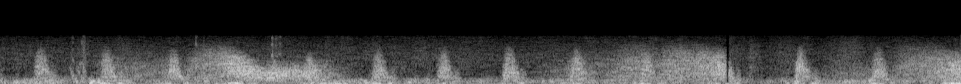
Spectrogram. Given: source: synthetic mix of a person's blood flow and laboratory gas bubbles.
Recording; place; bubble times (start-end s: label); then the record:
Doppler ultrasound of blood flow; subclavian vein
0.69-0.88 s: bubbles
1.94-2.16 s: bubbles
2.67-2.85 s: bubbles
6.28-6.36 s: bubbles
9.43-9.48 s: bubbles
From the record:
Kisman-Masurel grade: 121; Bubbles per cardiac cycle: 1 to 2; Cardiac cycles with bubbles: 10 to 50%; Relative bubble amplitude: barely perceptible (0.100 to 0.250); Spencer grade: 2 (many but less than half of the cardiac periods contain bubble signals, singularly or in groups); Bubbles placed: anywhere in the cardiac cycle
